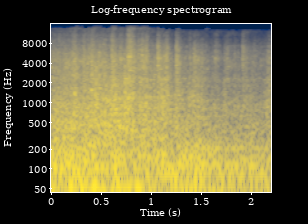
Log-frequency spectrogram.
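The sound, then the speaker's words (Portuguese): A heavy truck rumbles over the stone-paved road of the Estrada Nacional 251 in Zervadinha, a loud, continuous rattling and clattering with deep low-end rumble that holds steady throughout, without any voices. “Diariamente, milhares de caminhões passam, na Zervadinha, pela Estrada Nacional 251, pavimento de pedra, para desespero dos habitantes.”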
